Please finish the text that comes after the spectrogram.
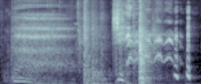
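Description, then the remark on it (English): Objects get knocked over as someone rushes out in a hurried scramble: a rapid run of heavy, loud thuds and clunks, with a door-like bang near the end and a brief squeaky tone at the start. “That guy was fucking out of here in a flash. He knocked shit over.”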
